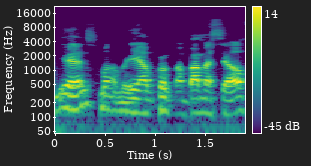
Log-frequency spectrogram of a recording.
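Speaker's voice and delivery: put-on crying, tearful voice. Retelling a phone call to mom from a bathroom stall: imitating own past crying. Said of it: "I'm crying and".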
